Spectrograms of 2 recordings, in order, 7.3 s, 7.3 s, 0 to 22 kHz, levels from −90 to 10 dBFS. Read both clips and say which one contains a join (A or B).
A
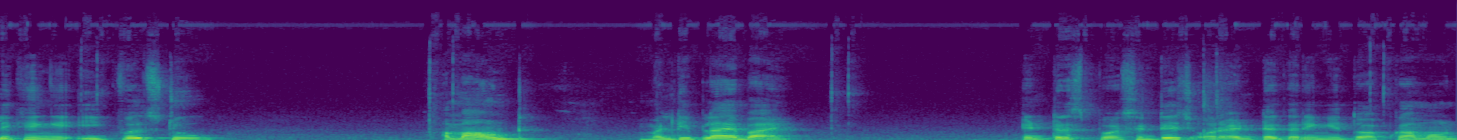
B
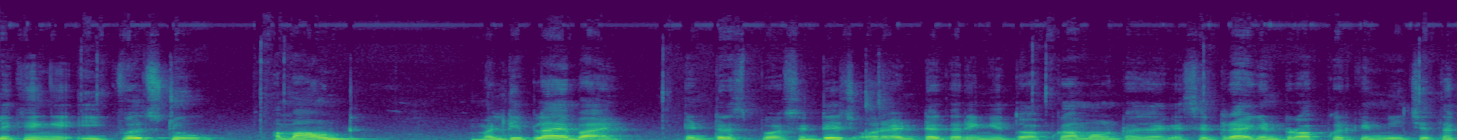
B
